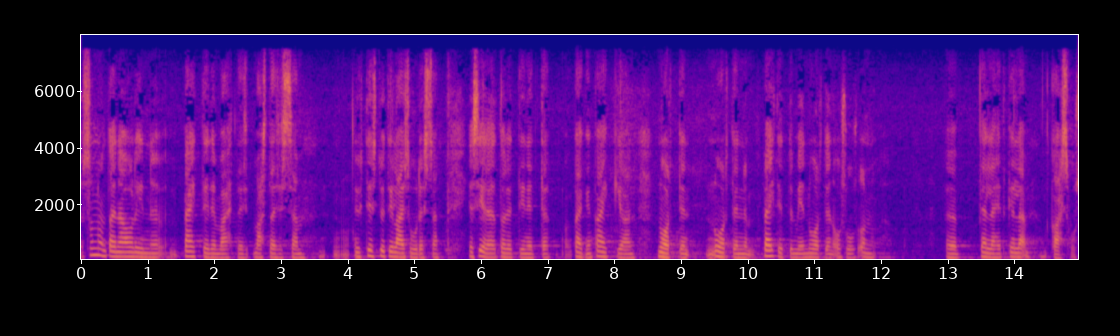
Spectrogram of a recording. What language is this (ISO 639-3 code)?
fin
